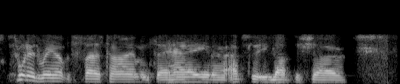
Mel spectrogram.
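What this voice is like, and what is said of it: London English accent. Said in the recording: “it doesn't sound like he's from Orange County. You can hear it... Despite my accent... I'm actually over in London, my original hometown”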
